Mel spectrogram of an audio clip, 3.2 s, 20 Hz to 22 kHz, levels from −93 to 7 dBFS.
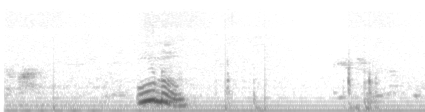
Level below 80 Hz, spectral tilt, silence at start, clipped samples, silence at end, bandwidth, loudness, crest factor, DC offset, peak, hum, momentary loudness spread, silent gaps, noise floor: -64 dBFS; -7.5 dB/octave; 0.15 s; under 0.1%; 0.35 s; 16 kHz; -37 LUFS; 18 dB; under 0.1%; -24 dBFS; none; 28 LU; none; -65 dBFS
